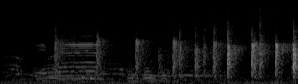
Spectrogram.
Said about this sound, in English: One, two, three, four people clapped on that.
